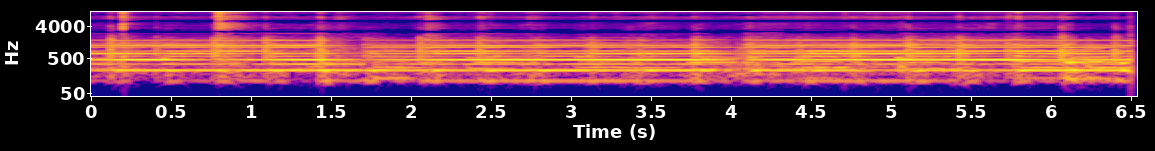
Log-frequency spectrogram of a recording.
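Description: A live band playing an instrumental passage with no vocals: held electric keyboard chords over plucked bass and guitar notes. The chords change about every two seconds.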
